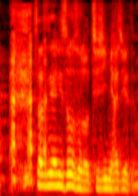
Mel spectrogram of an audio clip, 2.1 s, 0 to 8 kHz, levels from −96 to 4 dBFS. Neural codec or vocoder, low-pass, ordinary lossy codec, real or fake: none; none; none; real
